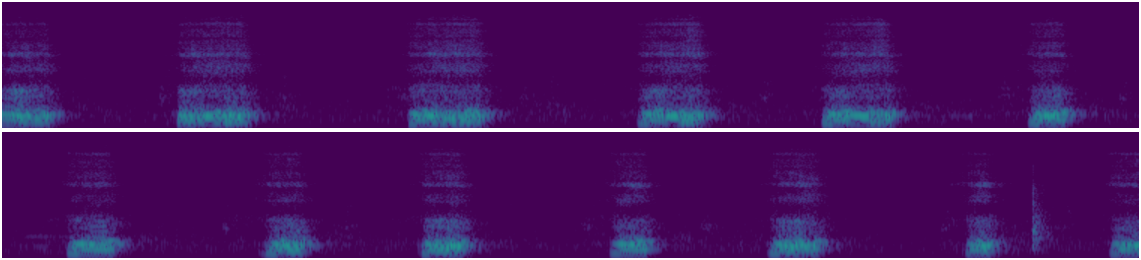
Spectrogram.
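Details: A sleeping big Rottweiler puppy snores loudly in a steady rhythm, each rough rasping breath coming about every second and a half.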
